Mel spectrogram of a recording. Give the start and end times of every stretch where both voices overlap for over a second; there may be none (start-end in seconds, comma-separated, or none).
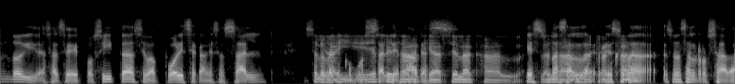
3.1-4.6, 5.2-6.6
